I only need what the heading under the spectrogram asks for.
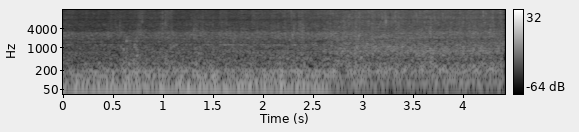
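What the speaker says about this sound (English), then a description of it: "I actually got to take Money Pit through a creek crossing" A pickup truck called Money Pit rolls through a small, shallow creek crossing while truck camping in Colorado, a steady low engine rumble blending with continuous rushing water and splashing, fairly loud and close, with no talking.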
